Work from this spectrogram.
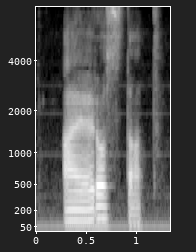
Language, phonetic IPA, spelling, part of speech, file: Polish, [ˌaɛˈrɔstat], aerostat, noun, Pl-aerostat.ogg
